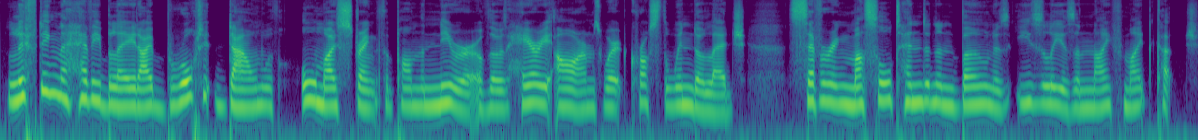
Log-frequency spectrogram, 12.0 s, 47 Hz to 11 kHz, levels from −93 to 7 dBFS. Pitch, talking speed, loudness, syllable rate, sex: 185 Hz, 190 wpm, -21 LUFS, 5.2 syllables/s, female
